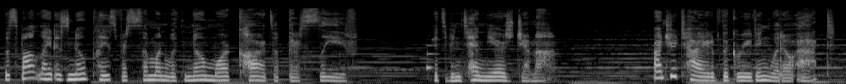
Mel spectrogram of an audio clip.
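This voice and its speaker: A woman playing a young magician's assistant who speaks in a flat, measured, understated way over faint game music. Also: lowish voice, lightly acted. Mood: cold.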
